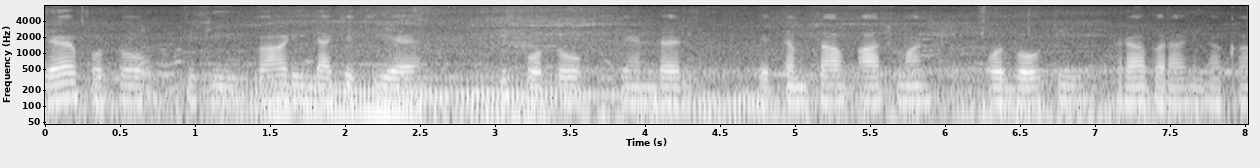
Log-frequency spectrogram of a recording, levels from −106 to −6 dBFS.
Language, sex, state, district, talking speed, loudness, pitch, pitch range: Rajasthani, male, Rajasthan, Churu, 150 wpm, -17 LUFS, 115 Hz, 110-120 Hz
